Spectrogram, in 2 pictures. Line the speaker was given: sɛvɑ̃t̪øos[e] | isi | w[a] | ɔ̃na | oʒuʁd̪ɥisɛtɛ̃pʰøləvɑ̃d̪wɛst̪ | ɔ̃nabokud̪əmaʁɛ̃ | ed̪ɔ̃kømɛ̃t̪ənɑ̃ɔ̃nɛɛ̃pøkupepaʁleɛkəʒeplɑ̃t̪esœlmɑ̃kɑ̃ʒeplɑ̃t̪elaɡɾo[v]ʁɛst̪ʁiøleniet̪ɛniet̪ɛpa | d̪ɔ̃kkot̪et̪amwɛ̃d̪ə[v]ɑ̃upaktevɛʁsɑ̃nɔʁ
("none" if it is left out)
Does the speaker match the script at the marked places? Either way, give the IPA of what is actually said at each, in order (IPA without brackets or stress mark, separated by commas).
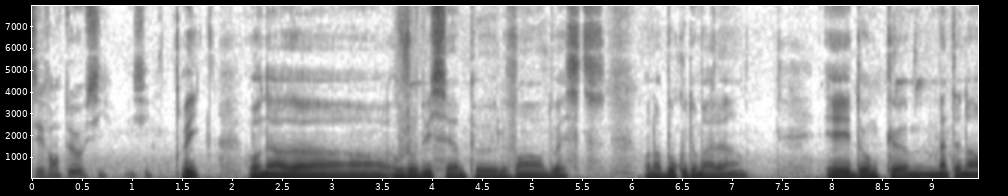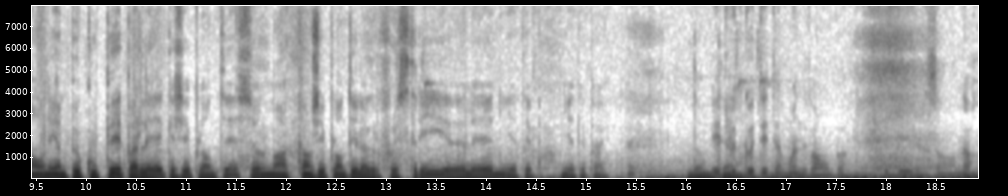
i, i, f, v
